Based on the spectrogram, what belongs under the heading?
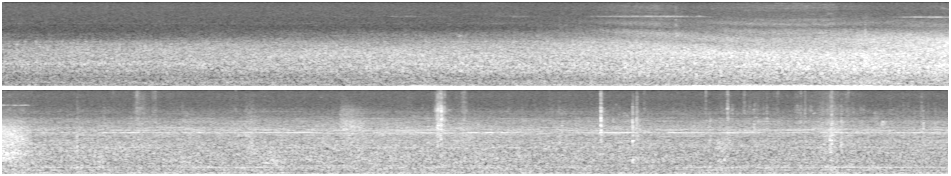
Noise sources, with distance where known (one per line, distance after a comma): background noise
